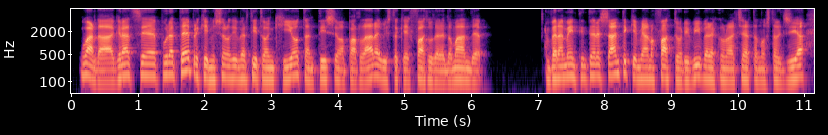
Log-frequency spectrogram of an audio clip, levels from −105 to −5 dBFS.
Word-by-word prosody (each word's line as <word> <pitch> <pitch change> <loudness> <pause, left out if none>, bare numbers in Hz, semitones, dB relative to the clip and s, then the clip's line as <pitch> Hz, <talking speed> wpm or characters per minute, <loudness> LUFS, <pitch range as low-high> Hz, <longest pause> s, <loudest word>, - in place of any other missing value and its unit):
Guarda, 105 0 +5
grazie 145 +2 +1
pure 155 +2 -1
a - - +3
te 185 +6 +4
perché 135 -6 -2
mi 120 0 -3
sono 130 +2 -3
divertito 125 0 -3
anch'io 120 +5 -2
tantissimo 115 0 -4
a 105 - -7
parlare, 110 +7 +1
visto 115 -1 -6
che 105 - -6
hai 105 - -2
fatto 110 +1 +1
delle 100 -1 -2
domande 105 0 -1 0.9
veramente 130 +2 +2
interessanti 145 +5 +2
che 135 - -2
mi 120 0 -1
hanno 120 -1 +2
fatto 120 -1 +1
rivivere 120 +1 -2
con 115 -1 -7
una 110 0 -1
certa 110 0 -4
nostalgia 110 +4 -2
120 Hz, 160 wpm, -25 LUFS, 110-135 Hz, 0.9 s, Guarda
